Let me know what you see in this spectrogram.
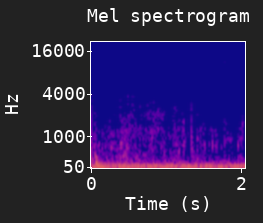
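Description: Car engine idling, heard from the driver's footwell as a low steady rumble, with a few faint light clicks.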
